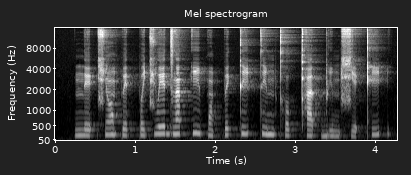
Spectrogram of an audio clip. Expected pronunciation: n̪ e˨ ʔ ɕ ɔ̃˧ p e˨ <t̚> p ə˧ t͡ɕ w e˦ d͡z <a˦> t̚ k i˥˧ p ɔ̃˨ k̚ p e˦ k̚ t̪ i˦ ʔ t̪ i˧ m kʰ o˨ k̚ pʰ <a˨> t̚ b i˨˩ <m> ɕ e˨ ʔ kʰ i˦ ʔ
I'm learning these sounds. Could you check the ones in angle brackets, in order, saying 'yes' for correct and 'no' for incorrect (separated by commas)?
yes, no, yes, yes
